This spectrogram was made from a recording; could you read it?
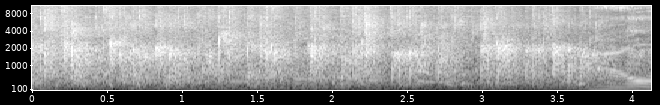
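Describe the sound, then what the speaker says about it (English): An audience claps and cheers in a dense, steady burst of applause lasting a few seconds. "Let's clap for her."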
